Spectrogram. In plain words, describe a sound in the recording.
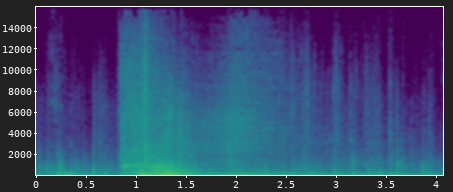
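A sharp magical blast bursts during a fight.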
